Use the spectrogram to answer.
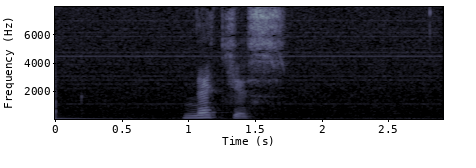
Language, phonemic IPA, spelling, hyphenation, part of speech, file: Dutch, /ˈnɛ.tjəs/, netjes, net‧jes, adjective / adverb / interjection / noun, Nl-netjes.ogg
- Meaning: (adjective) 1. tidy, neat 2. decent, proper; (adverb) diminutive of net: neatly, properly; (interjection) nice! neat!; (noun) plural of netje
